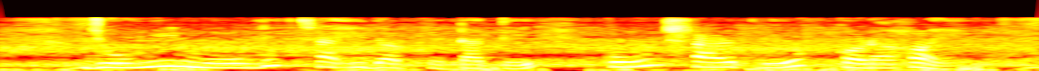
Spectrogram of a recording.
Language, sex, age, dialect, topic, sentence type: Bengali, female, 18-24, Standard Colloquial, agriculture, question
